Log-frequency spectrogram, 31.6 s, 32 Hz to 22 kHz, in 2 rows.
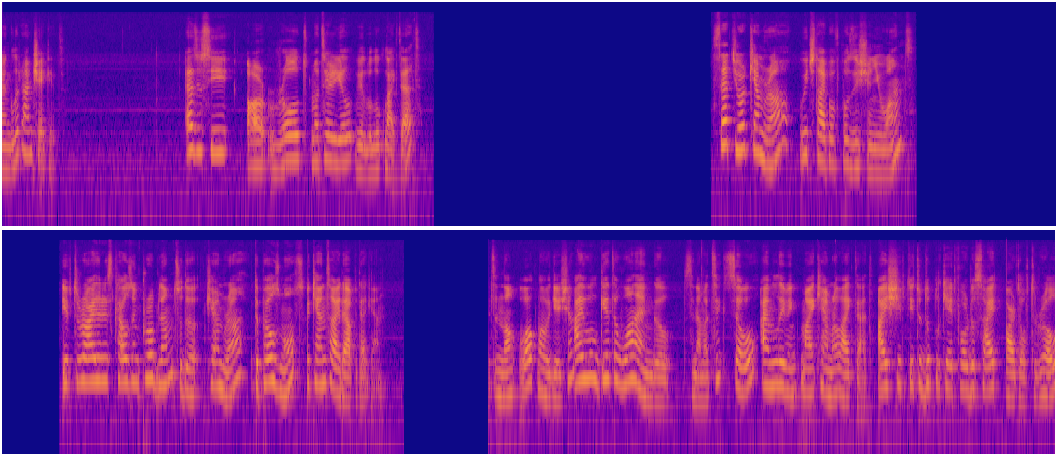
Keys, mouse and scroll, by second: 0.0-0.5 drag, 0.0 middle click, 0.0-0.5 scroll up 3, 0.5-0.9 scroll down 2, 1.0-2.4 middle drag, 2.6 alt+h, 2.6 click, 3.6 click, 4.5 click, 5.0-5.5 middle drag, 5.6 middle click, 6.2 KP_0, 7.2 q, 14.4 middle drag, 14.6 scroll down 4, 14.9 shift+middle drag, 15.3 click, 16.5 click, 17.0-19.7 typing, 18.2 click, 18.9 click, 19.6 click, 20.4 click, 20.9 click, 21.0 g, 21.6 r, 22.8 click, 24.0 KP_0, 25.1 click, 25.8 q, 28.2 shift+middle click, 28.2 scroll down 10, 28.6 s, 30.5 shift+middle click, 31.3 ctrl+s, 31.3 click, 31.3 middle click, 31.3 scroll down 2.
